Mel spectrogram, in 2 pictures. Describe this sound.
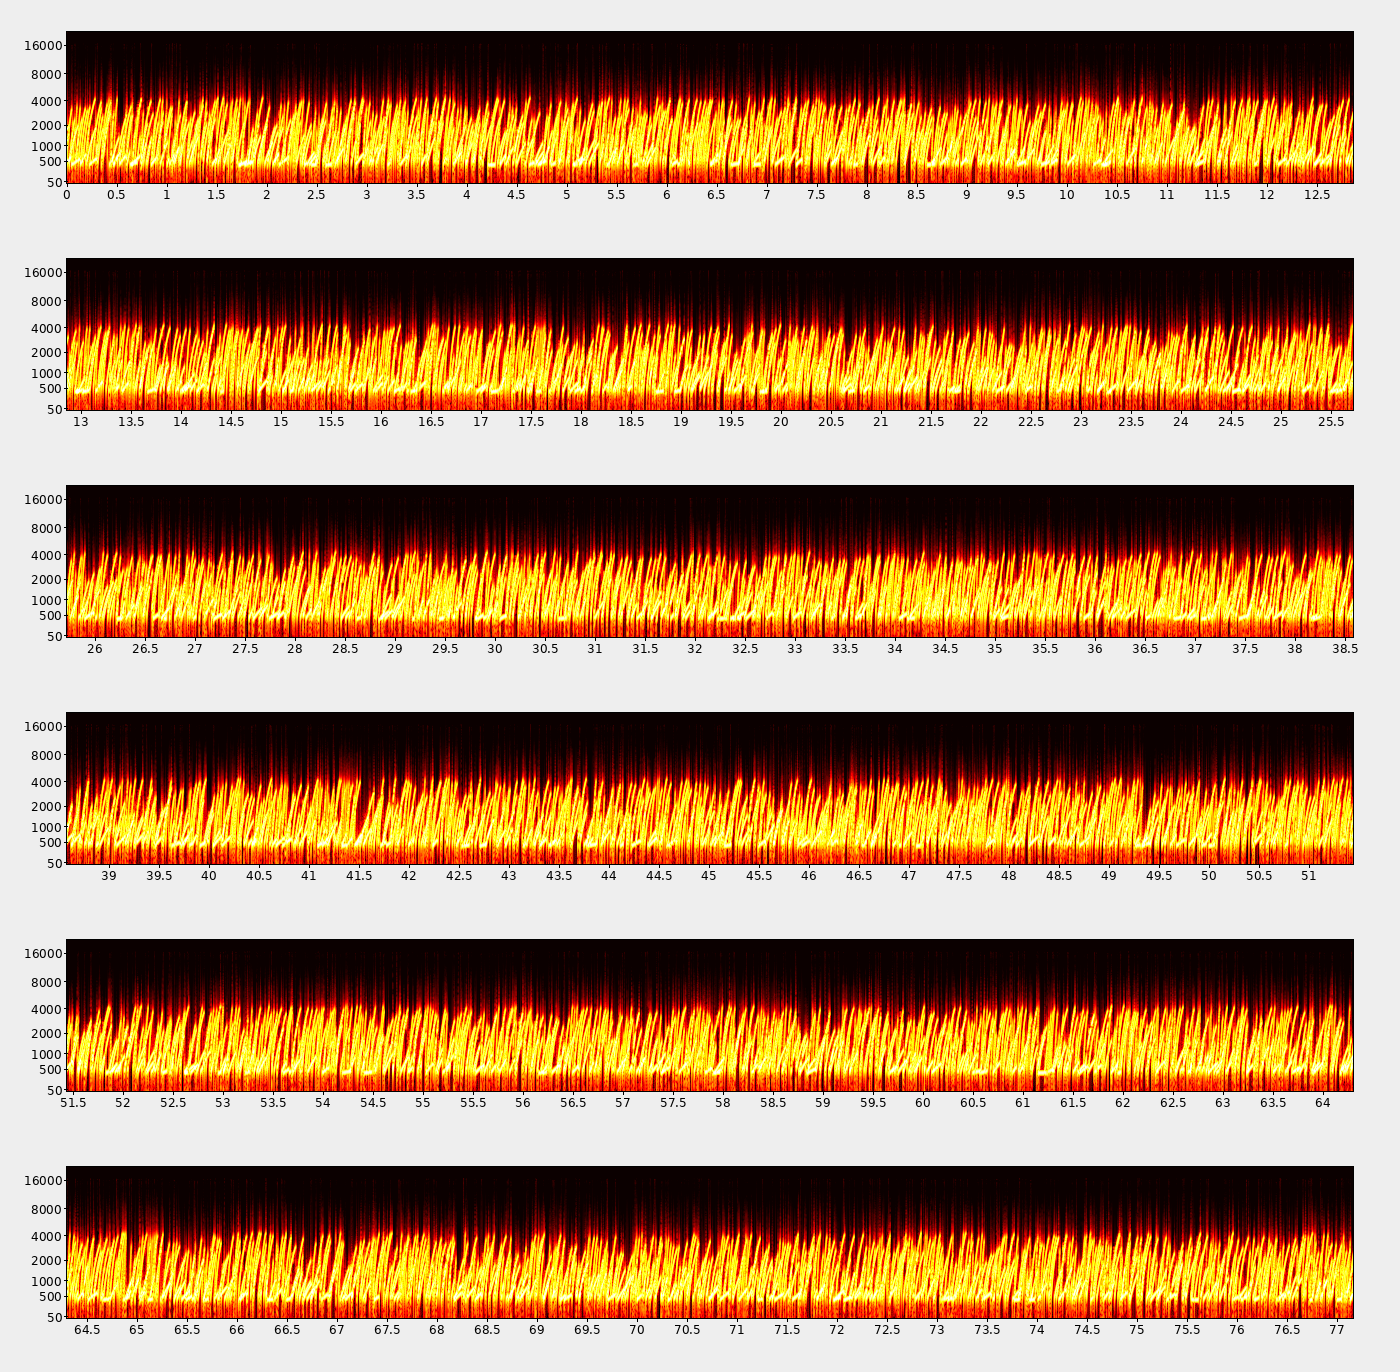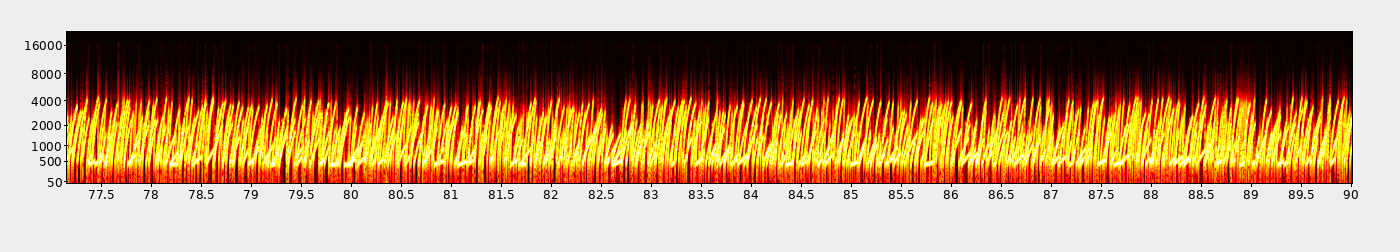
boiling bubbles
testing new generator. this one seems to imitate boiling or bubbles of some sort.
generator, drone, experimental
